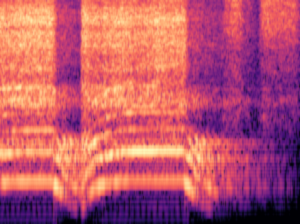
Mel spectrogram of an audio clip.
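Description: Air-powered dual-action (DA) sander running free off the compressor line, with a strong hiss of exhaust air. Its whine dips and rises once early on as the trigger is eased, then holds steady at speed and winds down near the end as the trigger is released.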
